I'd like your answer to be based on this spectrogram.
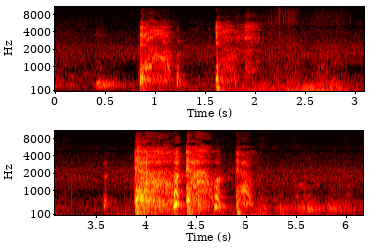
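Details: Two clusters of short, harsh coughs with quiet gaps between them; repeated coughing.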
